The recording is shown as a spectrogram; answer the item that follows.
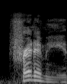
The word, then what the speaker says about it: frenemy: How do you pronounce that? Frenemy? Frenemy.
